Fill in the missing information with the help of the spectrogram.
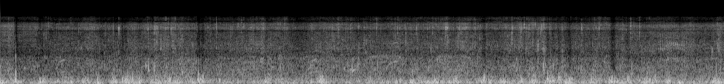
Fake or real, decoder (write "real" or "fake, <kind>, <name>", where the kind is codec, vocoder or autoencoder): real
